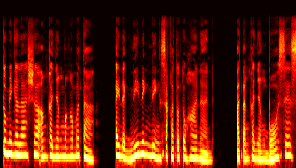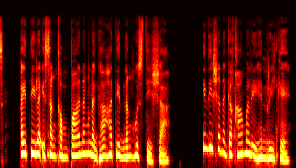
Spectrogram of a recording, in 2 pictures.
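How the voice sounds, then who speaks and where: A woman's voice: mid-range voice, expressive, moderate pace, darkish tone, dry recording, studio quality. A woman narrating a scripted dramatic story.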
